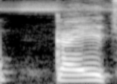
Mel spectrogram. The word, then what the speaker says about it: catch: यहाँ देखो आपका अगर TCH लगा हुआ है एक साथ, तो यहाँ पे T आपका जो होता है साइलेंट होता है, ठीक है। तो यहाँ देखो C से आप यहाँ का पढ़ोगे, ए का उच्चारण ए की मात्रा, तो यहाँ पे T आपका साइलेंट रहेगा, CH से केवल आपको यहाँ पे चा पढ़ना, ए आपका कैच हो गया।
